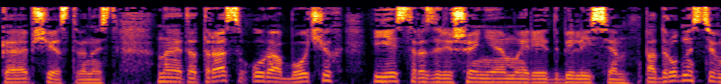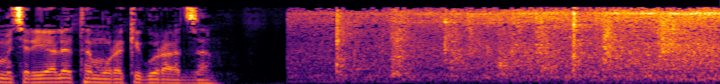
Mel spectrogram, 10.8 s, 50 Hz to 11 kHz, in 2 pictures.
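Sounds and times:
speech: 0.0 - 7.7
construction site sawing and grinding noise: 7.6 - 10.8
hammer knocks at construction site: 7.8 - 10.8.

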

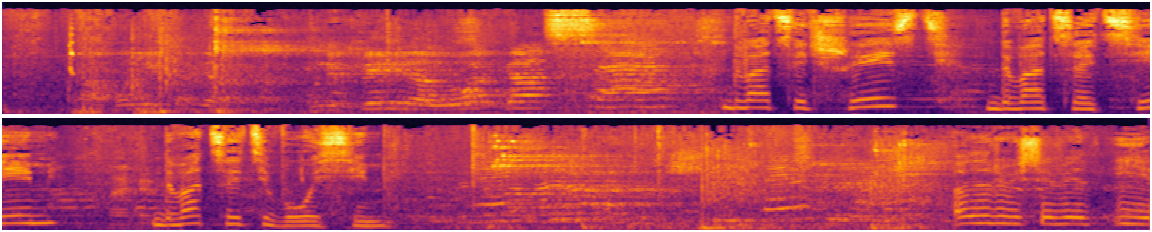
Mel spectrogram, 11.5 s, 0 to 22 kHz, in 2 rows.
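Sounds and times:
ball bouncing in a steady dribbling rhythm: 0.3 - 1.4, 7.6 - 10.5
speech: 0.6 - 8.4, 10.5 - 11.4.

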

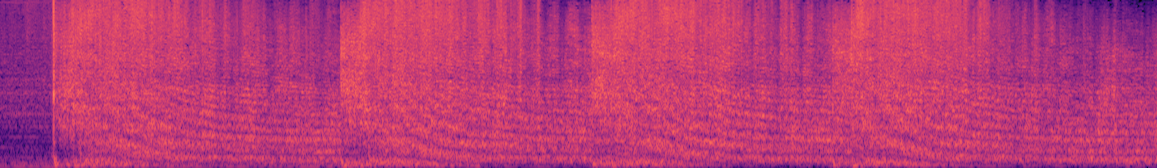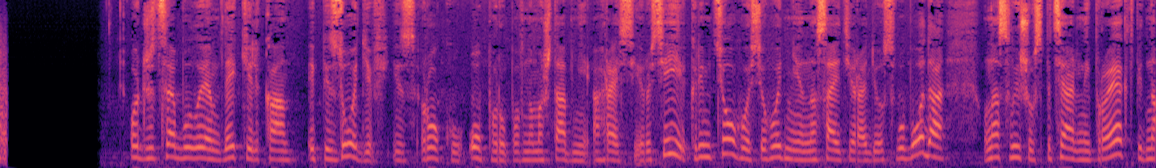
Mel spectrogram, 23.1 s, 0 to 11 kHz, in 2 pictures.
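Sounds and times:
Uragan and Bureviy multiple rocket launchers firing a salvo of rockets: 0.5 - 11.7
speech: 13.0 - 23.1.

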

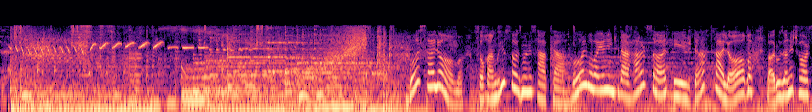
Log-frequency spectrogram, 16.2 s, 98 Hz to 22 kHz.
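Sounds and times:
nightingale warbling: 0.0 - 4.9
steady musical backdrop: 0.0 - 16.2
speech: 8.7 - 16.2.

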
